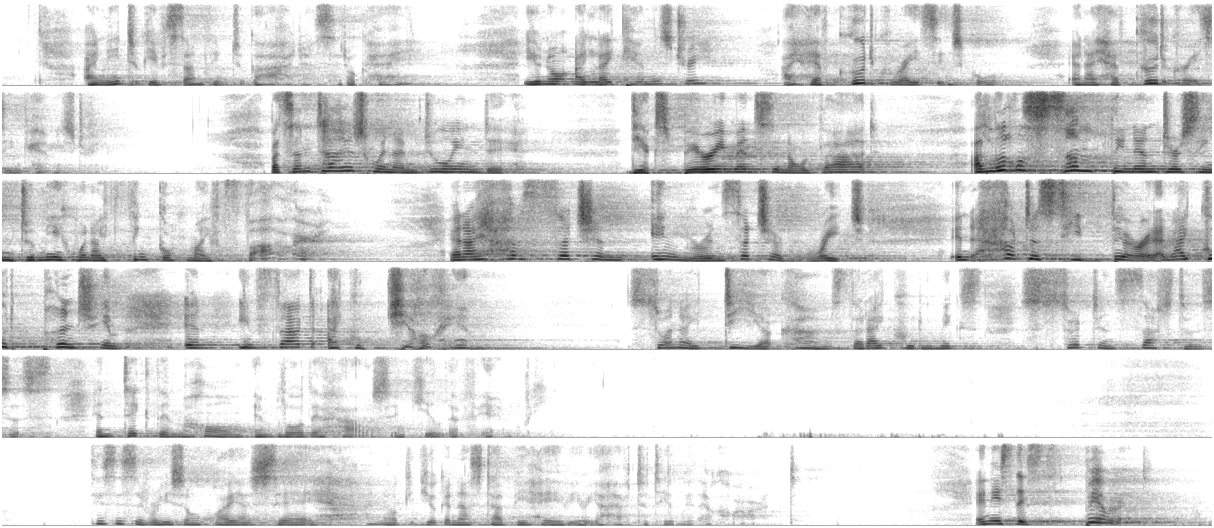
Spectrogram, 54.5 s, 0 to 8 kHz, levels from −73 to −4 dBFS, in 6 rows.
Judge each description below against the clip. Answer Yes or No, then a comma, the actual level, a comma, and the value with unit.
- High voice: Yes, high, 220 Hz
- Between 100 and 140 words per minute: Yes, slow, 135 wpm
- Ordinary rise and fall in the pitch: No, wide, 5.7 semitones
